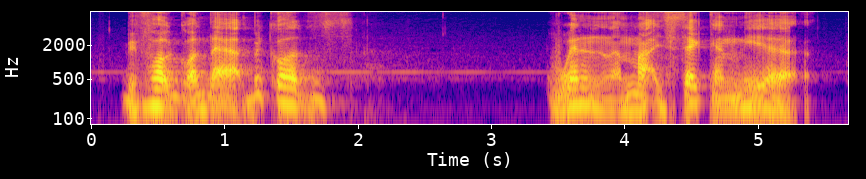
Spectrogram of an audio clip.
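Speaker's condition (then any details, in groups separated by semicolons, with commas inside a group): Paraplegia with essential tremor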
